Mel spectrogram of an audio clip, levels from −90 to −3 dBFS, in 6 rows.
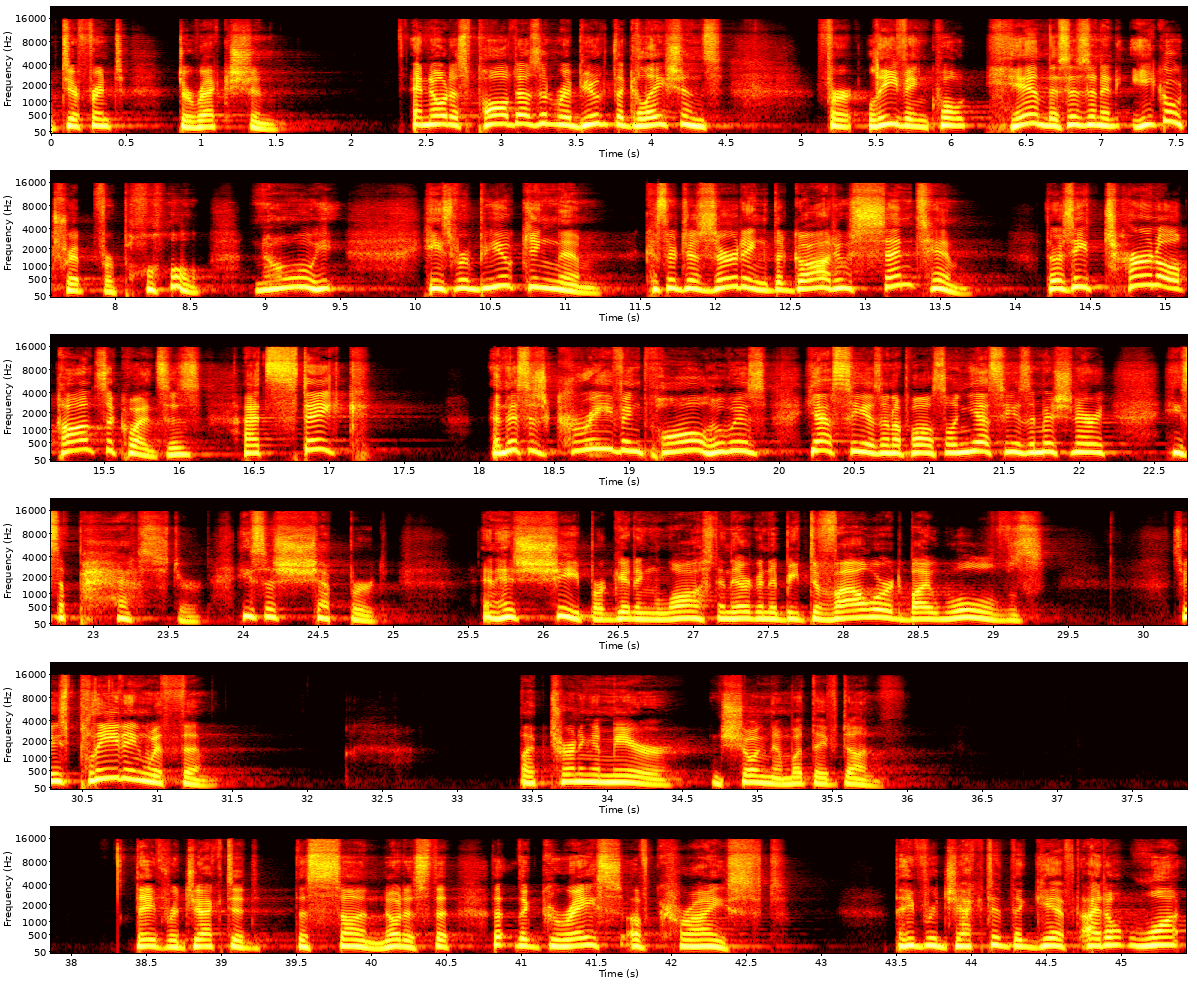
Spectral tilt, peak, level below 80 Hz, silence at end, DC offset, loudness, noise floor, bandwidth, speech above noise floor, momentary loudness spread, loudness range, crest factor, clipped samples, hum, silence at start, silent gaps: -4 dB/octave; 0 dBFS; -58 dBFS; 0 s; under 0.1%; -16 LUFS; -79 dBFS; 16 kHz; 63 dB; 10 LU; 5 LU; 16 dB; under 0.1%; none; 0 s; none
